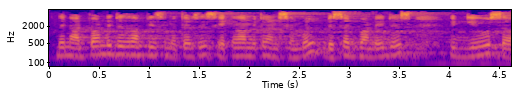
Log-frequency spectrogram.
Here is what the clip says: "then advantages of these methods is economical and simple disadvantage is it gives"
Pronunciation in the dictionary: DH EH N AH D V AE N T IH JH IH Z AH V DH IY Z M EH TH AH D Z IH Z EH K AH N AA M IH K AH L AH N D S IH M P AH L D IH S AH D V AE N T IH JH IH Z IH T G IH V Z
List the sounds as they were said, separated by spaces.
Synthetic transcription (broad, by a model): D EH N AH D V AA N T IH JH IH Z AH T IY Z M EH T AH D S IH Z EH K AH N AA M IH K AH L AH N D S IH M B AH L D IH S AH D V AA N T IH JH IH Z IH T G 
